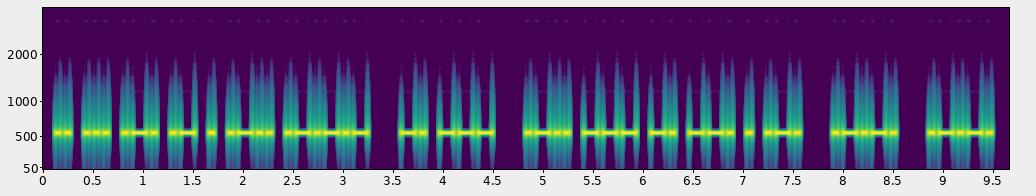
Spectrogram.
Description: Morse code, heard as a keyed tone, about 25 wpm, 550 Hz. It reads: ISRAEL. NO LONGER <AR> <AR>
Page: news headlines in morse code at 25 wpm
